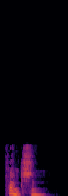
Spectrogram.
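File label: "function", British; Language, linguistics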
